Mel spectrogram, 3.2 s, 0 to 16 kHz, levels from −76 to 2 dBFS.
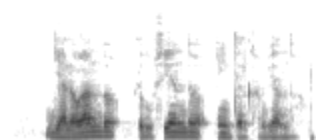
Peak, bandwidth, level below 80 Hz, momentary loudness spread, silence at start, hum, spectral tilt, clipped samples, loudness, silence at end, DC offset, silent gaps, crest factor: -8 dBFS; 10.5 kHz; -52 dBFS; 11 LU; 0.45 s; none; -8 dB/octave; under 0.1%; -27 LUFS; 0 s; under 0.1%; none; 18 dB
